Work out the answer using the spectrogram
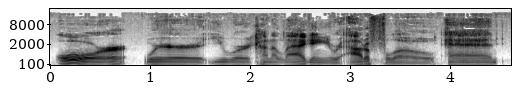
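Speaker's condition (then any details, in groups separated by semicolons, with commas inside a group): No condition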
